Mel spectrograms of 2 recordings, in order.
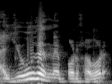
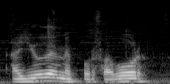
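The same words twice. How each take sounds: First: It is read with strong, lively emotion. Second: It is read flatly, without emotion. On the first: The speaker calls it right. "si tú le metes la emoción, los sentimientos" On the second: The speaker calls it wrong. "si lo leemos así como"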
